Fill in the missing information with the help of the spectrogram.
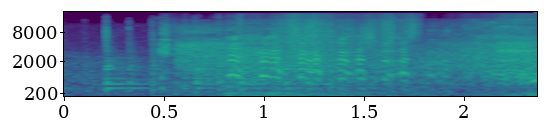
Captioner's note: laughing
